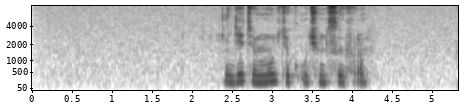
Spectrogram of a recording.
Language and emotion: Russian, neutral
